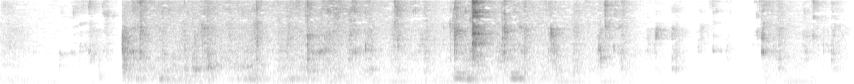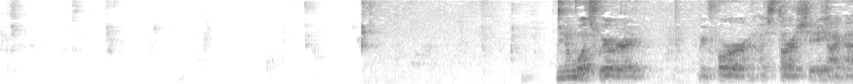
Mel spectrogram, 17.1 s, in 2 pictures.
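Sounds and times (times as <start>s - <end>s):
person chewing: 0.0s - 14.3s
wet mouth clicks and smacks: 0.7s - 9.8s, 11.6s - 12.5s.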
